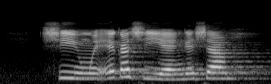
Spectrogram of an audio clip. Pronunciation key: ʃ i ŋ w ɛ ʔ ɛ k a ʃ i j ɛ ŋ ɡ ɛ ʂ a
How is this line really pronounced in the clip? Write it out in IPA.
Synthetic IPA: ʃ i ŋ w ɛ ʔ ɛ k a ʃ i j ɛ ŋ ɡ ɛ ʃ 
